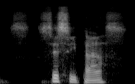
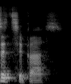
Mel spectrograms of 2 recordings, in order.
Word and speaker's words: Tsitsipas: Sissipas. No, it's not like that. It's Tsitsipas.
